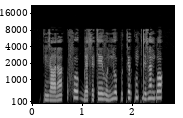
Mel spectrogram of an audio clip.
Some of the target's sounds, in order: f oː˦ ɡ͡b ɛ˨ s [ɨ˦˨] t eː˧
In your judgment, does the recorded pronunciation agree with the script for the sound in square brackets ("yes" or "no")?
no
